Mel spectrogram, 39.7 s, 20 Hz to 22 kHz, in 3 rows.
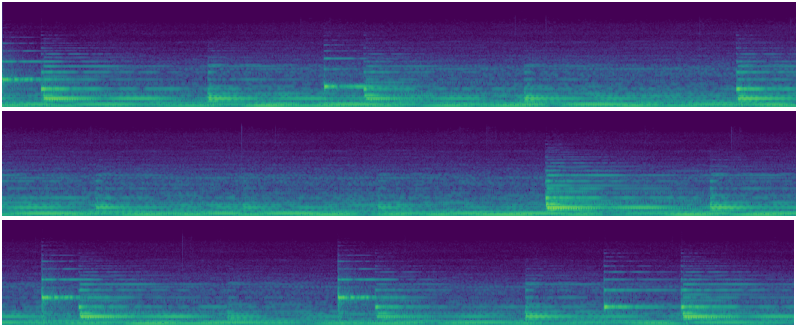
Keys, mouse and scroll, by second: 0.1-3.7 drag, 4.9 ctrl+alt+z, 7.4 alt+right click, 8.5 alt+click, 9.9-13.0 drag, 15.0 ctrl+alt+scroll down 1, 15.6 ctrl+alt+scroll down 1, 16.6 ctrl+alt+scroll down 1, 17.3 ctrl+alt+scroll down 1, 18.0 ctrl+alt+scroll down 1, 18.5 ctrl+alt+scroll down 1, 19.8 ctrl+alt+scroll down 1, 20.4 space, 20.6 click, 21.0 space, 21.4 ctrl+alt+scroll up 1, 22.4 ctrl+alt+scroll up 1, 23.5 ctrl+alt+scroll up 1, 24.2 ctrl+alt+scroll up 1, 24.5 space, 24.8 click, 25.0 space, 26.4 alt+right click, 27.4 alt+click, 28.0 click, 30.2 ctrl+alt+scroll down 1, 30.8 click, 31.5-33.0 alt+right drag, 33.0 alt+click, 33.4 click.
